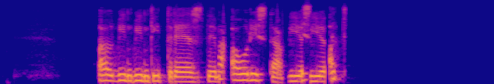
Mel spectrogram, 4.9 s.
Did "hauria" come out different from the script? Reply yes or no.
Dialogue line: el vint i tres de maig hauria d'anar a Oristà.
yes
